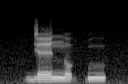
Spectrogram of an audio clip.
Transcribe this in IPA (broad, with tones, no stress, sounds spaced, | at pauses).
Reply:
ɡ ɛ˦ n ɔ˧ k͡p u˦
